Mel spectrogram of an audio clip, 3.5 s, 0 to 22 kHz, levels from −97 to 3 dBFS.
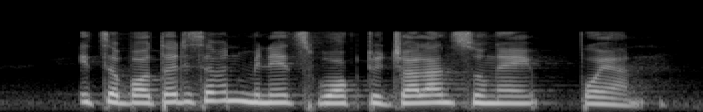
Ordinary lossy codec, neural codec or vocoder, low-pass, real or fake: none; none; none; real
